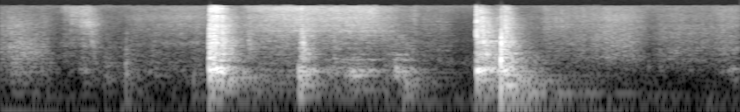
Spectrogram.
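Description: A plastic bin knocks and scrapes as it is pulled out of a machine.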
